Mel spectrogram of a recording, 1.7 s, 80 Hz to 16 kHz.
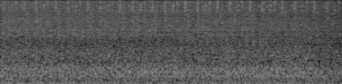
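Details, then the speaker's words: Auction car with aftermarket intake and a check engine light on, recorded under the hood: deep, even V8 idle, steady low rumble with no stumbles, knocks or shaking; idles smoothly. "really doesn't sound too bad it doesn't it's running smooth the engine isn't shaking like"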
